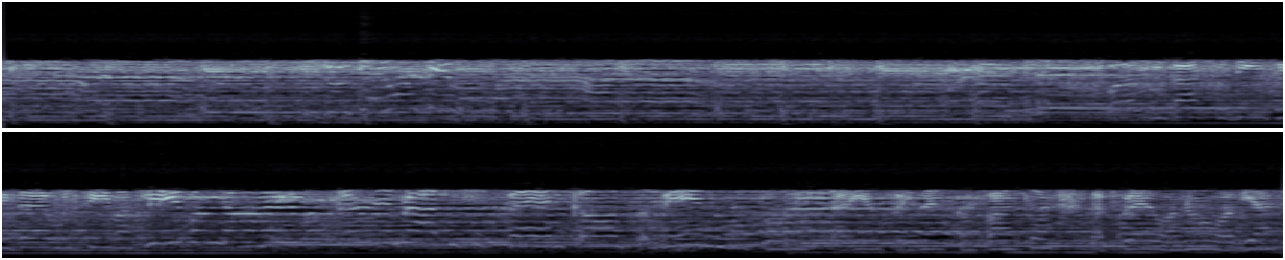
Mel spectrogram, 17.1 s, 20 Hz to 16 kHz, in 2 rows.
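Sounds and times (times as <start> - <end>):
guitar music from radio speaker: 0.0 - 17.0.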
